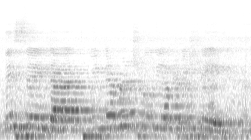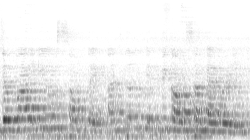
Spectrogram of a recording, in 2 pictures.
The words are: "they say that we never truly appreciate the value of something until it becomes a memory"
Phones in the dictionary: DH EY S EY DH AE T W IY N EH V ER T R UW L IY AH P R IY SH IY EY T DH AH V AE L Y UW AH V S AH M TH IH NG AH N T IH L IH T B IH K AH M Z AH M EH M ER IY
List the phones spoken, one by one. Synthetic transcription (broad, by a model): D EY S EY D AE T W IY N EH V ER T R UW L IY AH P R IY SH IY EY T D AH V AE L Y UW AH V S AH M T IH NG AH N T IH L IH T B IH K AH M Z AH M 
